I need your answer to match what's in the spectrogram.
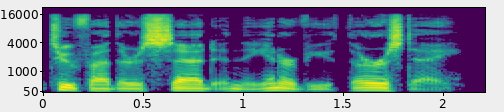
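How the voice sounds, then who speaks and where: A man narrates a daily weather news report in an even, measured read. His voice sits fairly low. The recording is dry and close, with no room sound. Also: vocal fry, no room sound.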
